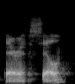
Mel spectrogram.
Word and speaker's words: TheraPsil: It's therapeutic, right? Psilocybin, TheraPsil. So that's an easy way to pronounce it if you're having trouble.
